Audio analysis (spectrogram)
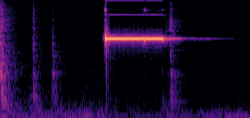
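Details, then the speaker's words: Smoke alarm tested by pushing the cover at the red sticker: one shrill, steady high-pitched beep of about a third of a second, described as not loud compared with others. "in order to test it you have to sort of push on the cover right about where this red button is sticker is I should say as you can hear it's not loud at all and compared with the"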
